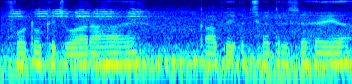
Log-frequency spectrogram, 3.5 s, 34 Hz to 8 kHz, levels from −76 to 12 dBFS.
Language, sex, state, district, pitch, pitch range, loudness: Hindi, male, Uttar Pradesh, Varanasi, 130 Hz, 130-135 Hz, -29 LUFS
